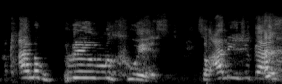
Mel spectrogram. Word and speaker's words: Blomquist: I pronounce it with like a Midwestern accent since I'm from Indiana. So it's more like Blomquist, you know, like it's just a real like hard nasally sound.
